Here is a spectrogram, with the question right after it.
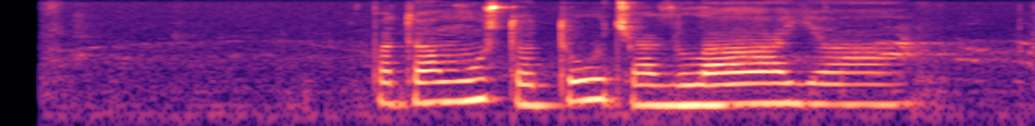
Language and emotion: Russian, sad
